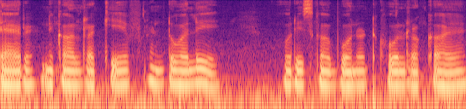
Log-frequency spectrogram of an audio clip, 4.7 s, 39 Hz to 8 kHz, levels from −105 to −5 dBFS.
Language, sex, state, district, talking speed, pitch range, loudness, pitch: Hindi, male, Uttarakhand, Tehri Garhwal, 155 wpm, 115-130 Hz, -18 LUFS, 125 Hz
